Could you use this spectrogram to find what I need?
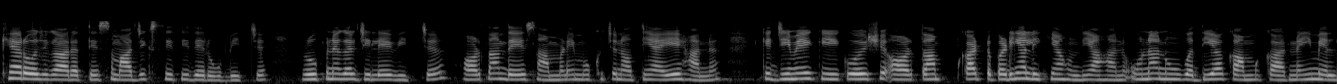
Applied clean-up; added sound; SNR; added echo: none; none; none; none.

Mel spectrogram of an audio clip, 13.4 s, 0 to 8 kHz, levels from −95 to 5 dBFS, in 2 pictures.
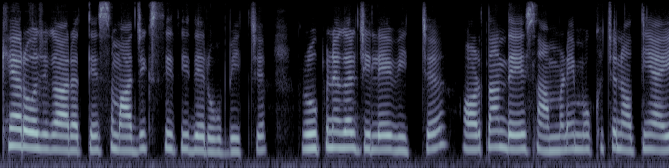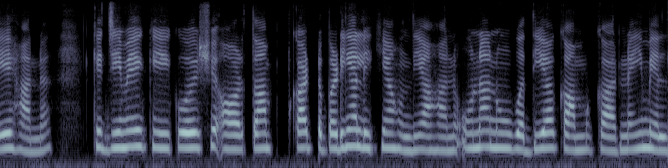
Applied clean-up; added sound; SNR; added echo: neural diffusion model UNIVERSE++.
